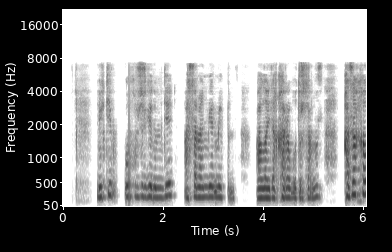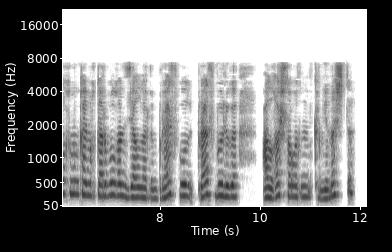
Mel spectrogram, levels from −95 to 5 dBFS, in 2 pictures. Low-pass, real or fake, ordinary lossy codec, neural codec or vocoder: 7.2 kHz; real; AAC, 32 kbps; none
